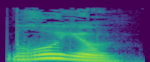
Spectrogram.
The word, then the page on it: brouillon: francais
